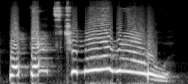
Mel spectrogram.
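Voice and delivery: high, slow alarmed cry. A narrator's reading. Mother realising the ticket date is tomorrow, alarmed high cry. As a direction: gasp it out in high disbelief.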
